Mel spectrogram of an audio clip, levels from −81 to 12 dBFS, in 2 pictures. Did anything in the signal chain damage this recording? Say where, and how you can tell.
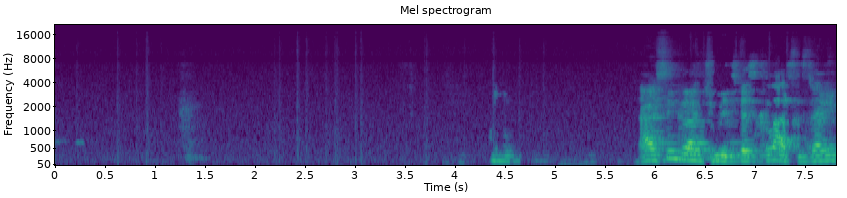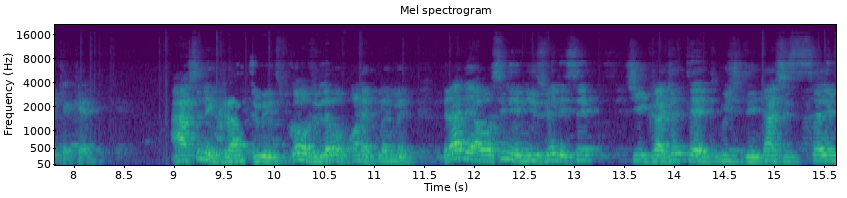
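Yes: echo with no canceller, in call processing. The far-end loudspeaker leaks into its microphone and returns a thin copy about 21 dB down, roughly 0.4 s later: a discrete repeat, not diffuse reverb.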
